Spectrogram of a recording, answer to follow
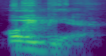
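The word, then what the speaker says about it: Højbjerg: remind the people so ybeer is spelled h-o-j b j e r g koi bear it's fine it actually makes sense right if you're Scandinavian um one day I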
